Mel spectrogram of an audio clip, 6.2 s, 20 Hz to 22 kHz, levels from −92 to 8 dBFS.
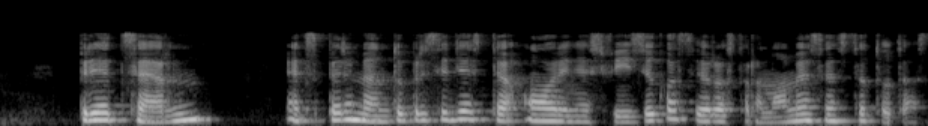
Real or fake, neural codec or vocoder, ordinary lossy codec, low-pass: real; none; MP3, 96 kbps; 7.2 kHz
